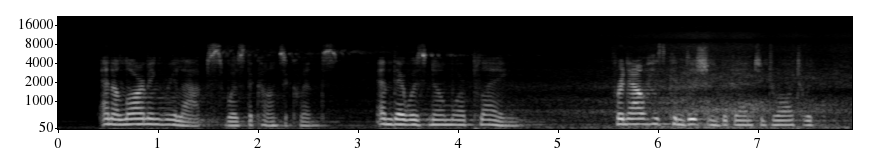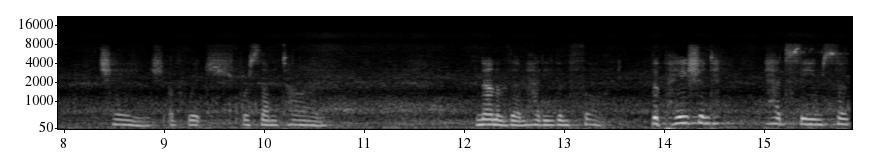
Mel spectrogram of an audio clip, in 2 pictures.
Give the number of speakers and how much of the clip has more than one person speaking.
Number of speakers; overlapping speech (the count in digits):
1, no overlap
